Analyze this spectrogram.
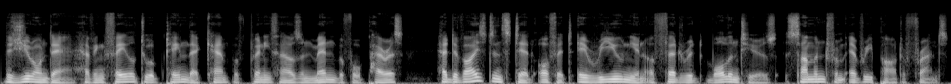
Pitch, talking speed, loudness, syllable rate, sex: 100 Hz, 190 wpm, -17 LUFS, 6.1 syllables/s, male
